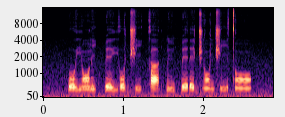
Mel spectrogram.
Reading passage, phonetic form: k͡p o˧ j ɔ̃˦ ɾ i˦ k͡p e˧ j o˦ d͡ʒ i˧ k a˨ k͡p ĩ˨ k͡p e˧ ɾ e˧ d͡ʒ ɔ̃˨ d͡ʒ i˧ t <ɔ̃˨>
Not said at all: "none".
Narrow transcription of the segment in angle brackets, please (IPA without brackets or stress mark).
ɔ̃˧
